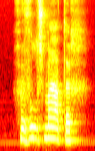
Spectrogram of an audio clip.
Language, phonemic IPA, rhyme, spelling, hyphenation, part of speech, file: Dutch, /ɣəˌvulsˈmaː.təx/, -aːtəx, gevoelsmatig, ge‧voels‧ma‧tig, adjective, Nl-gevoelsmatig.ogg
- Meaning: based on feeling, sensitivity or intuition; emotional, sensitive, intuitive, instinctive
